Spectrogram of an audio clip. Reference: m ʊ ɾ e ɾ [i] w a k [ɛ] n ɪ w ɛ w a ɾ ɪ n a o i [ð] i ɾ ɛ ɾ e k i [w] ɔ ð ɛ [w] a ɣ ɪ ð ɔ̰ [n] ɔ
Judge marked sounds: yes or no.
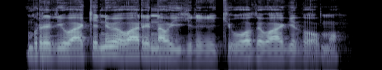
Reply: yes, yes, no, yes, yes, no

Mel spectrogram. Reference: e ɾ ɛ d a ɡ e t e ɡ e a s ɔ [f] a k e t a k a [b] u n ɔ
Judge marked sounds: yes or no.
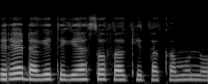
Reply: yes, no

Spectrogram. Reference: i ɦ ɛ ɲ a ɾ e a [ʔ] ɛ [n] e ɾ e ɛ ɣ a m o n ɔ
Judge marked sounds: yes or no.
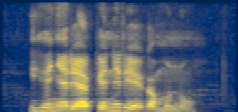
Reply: no, yes

